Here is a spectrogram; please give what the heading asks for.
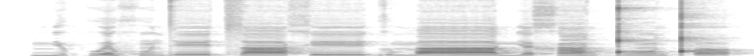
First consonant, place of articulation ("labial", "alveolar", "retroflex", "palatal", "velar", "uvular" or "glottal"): labial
